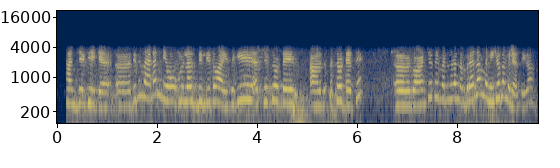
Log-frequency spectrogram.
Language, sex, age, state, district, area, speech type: Punjabi, female, 18-30, Punjab, Shaheed Bhagat Singh Nagar, urban, conversation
